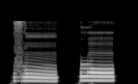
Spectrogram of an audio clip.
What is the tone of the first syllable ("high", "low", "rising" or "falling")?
low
